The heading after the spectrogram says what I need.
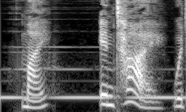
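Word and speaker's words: ไหม: Although mai for questions is pronounced with a rising tone, making it distinct from mai, meaning no or not, which has a low tone.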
